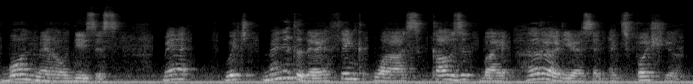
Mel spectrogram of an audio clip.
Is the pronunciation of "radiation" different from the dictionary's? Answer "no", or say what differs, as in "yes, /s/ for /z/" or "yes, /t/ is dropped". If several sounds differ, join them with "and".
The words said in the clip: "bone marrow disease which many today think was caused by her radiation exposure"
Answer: yes, /s/ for /ʃ/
